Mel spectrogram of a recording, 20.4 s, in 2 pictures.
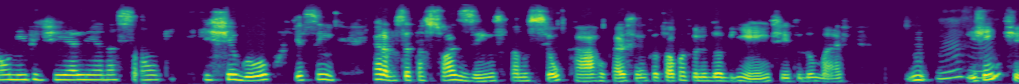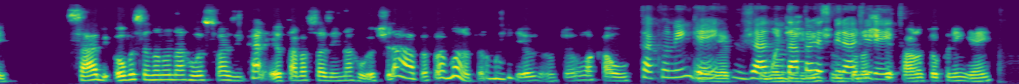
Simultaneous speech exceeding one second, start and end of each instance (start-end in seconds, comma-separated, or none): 17.2-19.3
